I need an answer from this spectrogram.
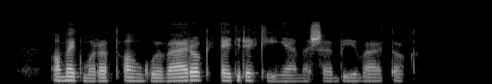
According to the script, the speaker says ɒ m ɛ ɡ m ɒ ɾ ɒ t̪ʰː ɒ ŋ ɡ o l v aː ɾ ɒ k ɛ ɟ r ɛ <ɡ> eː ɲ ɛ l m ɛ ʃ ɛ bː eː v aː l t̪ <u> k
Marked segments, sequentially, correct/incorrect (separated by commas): incorrect, incorrect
